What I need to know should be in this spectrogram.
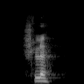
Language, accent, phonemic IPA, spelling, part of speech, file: French, France, /ʃlø/, chleuh, noun / adjective, LL-Q150 (fra)-chleuh.wav
- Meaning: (noun) 1. Tashelhit; one of the Berber languages 2. a German; a kraut; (adjective) 1. Shilha, Tashelhit 2. German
